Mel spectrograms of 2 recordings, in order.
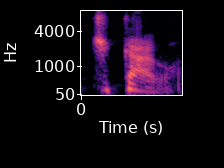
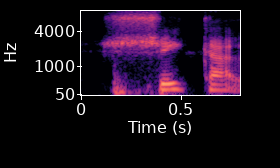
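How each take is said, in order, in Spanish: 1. Empieza con el sonido fuerte de la ch española. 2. Empieza con un sonido más suave, parecido a sh. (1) "ahí nosotros en español" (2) "en inglés es un poquito más suave"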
